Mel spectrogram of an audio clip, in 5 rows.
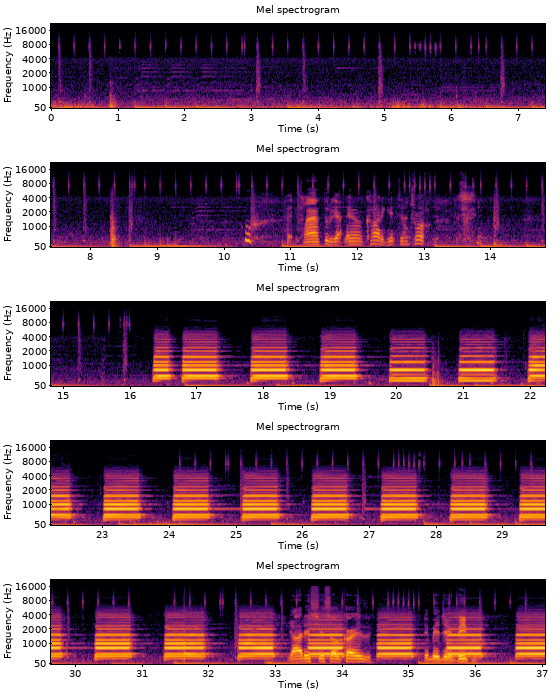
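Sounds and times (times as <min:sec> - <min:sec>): car alarm horn honks: 0:01.2 - 0:03.4, 0:09.3 - 0:10.4, 0:16.3 - 0:37.0.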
